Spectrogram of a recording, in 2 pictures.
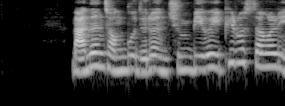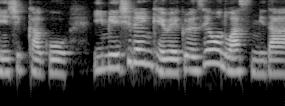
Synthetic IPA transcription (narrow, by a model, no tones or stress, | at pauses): manɯnt͡ɕʌŋbudɯɾɯnt͡ɕumbiɯipʰiɾos͈ʌŋɯɭinɕʰikʰaɡo | imiɕʰiɾe̞ŋke̞we̞ɡɯɭsʰe̞wʌnoas͈ɯmɲida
